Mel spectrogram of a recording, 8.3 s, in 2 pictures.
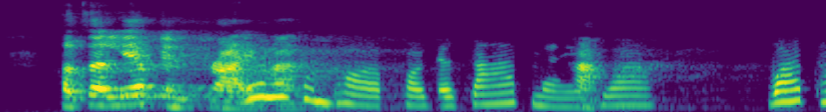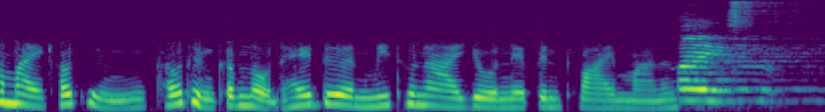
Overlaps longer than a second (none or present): none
